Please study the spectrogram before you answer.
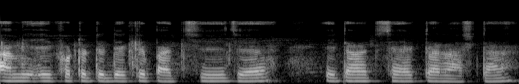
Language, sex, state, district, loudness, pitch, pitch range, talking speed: Bengali, male, Tripura, West Tripura, -24 LUFS, 155 Hz, 150-160 Hz, 125 wpm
